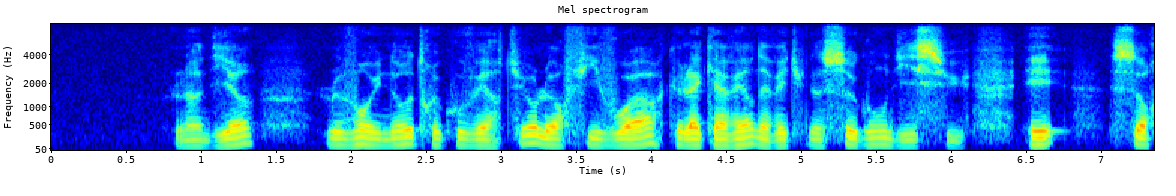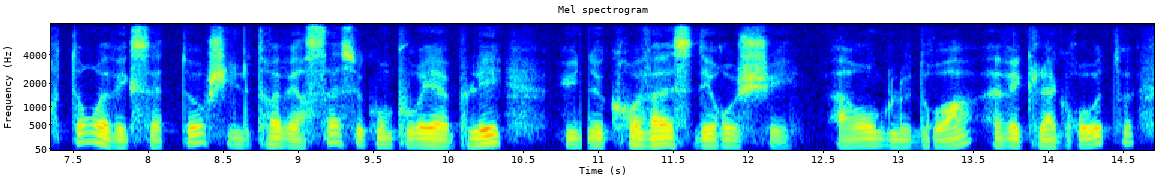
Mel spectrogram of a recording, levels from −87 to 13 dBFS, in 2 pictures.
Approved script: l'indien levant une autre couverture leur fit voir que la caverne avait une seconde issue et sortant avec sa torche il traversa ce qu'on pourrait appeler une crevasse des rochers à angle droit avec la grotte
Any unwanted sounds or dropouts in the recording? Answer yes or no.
yes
